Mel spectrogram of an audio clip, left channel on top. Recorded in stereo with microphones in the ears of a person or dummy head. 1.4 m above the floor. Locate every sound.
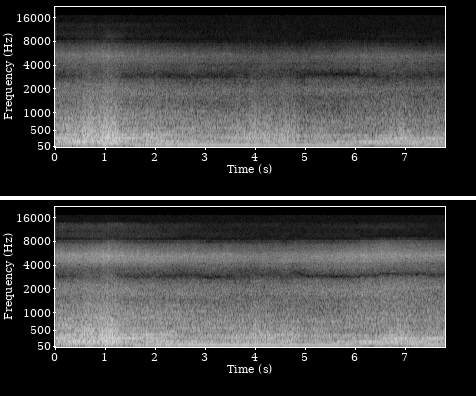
0.0 s a lawn mower: 20° right (ahead or behind); by 7.8 s 45° right (ahead or behind)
